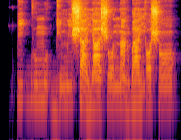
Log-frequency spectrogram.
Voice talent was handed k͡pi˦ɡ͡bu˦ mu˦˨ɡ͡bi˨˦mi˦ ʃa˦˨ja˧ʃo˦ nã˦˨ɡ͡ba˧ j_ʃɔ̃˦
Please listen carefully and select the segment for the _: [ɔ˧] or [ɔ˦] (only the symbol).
ɔ˦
